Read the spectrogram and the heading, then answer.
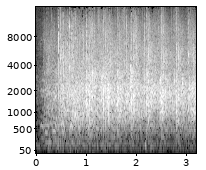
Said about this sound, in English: Now you clap.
